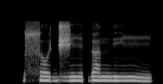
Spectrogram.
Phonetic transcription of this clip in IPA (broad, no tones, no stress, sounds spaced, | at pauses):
s o d͡ʒ i ɗ ɐ n j i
